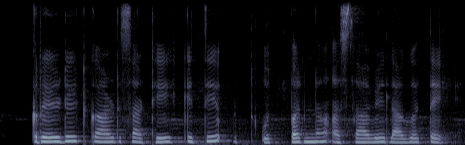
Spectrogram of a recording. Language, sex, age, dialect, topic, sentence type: Marathi, female, 25-30, Standard Marathi, banking, question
